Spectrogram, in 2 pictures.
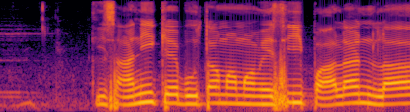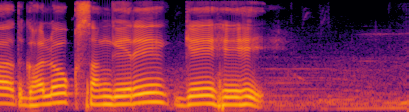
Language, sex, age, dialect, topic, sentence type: Chhattisgarhi, male, 25-30, Western/Budati/Khatahi, agriculture, statement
